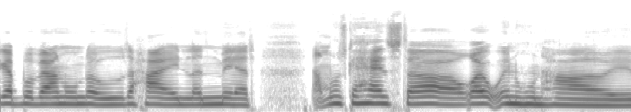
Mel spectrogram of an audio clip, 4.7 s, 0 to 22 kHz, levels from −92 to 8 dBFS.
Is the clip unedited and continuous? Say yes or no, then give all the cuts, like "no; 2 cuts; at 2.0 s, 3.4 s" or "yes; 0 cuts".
yes; 0 cuts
